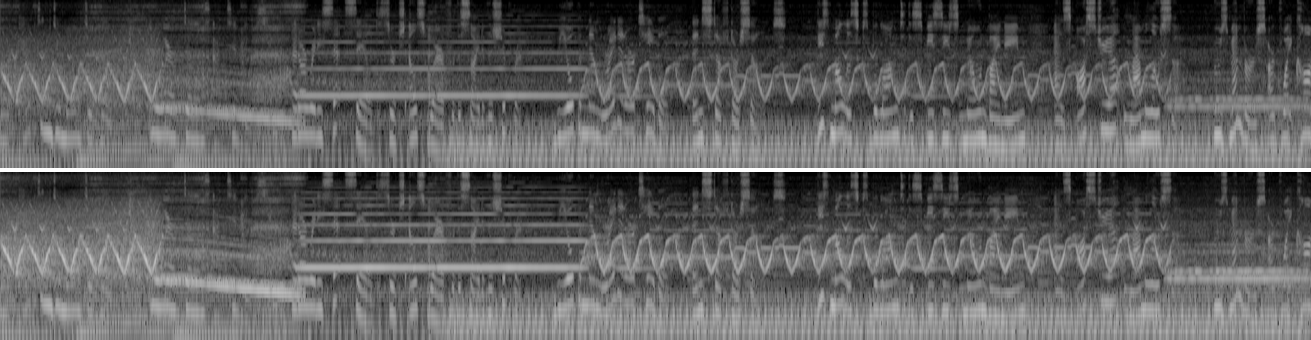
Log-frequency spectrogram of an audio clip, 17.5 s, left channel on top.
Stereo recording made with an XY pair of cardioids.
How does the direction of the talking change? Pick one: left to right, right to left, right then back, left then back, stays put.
right to left.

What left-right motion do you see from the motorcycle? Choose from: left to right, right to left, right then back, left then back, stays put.
stays put.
